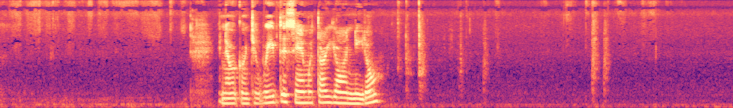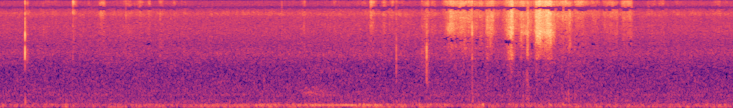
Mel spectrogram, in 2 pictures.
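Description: Yarn rustles softly as a needle pulls it through crocheted fabric.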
